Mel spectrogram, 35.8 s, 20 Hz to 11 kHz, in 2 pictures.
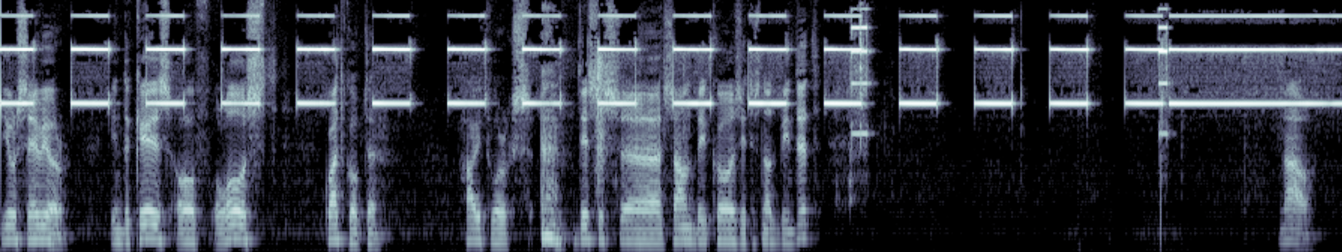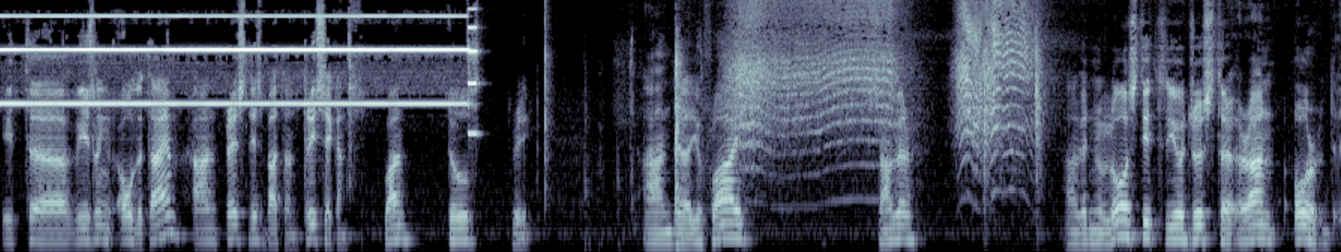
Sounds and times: Buzzer: 0:00.0 - 0:00.4, 0:01.0 - 0:02.4, 0:03.0 - 0:04.4, 0:05.0 - 0:24.3
Speech: 0:00.0 - 0:00.9, 0:01.5 - 0:03.7, 0:04.4 - 0:05.1, 0:06.2 - 0:10.9, 0:17.0 - 0:25.0, 0:26.4 - 0:27.9, 0:29.6 - 0:30.2, 0:32.0 - 0:35.7.

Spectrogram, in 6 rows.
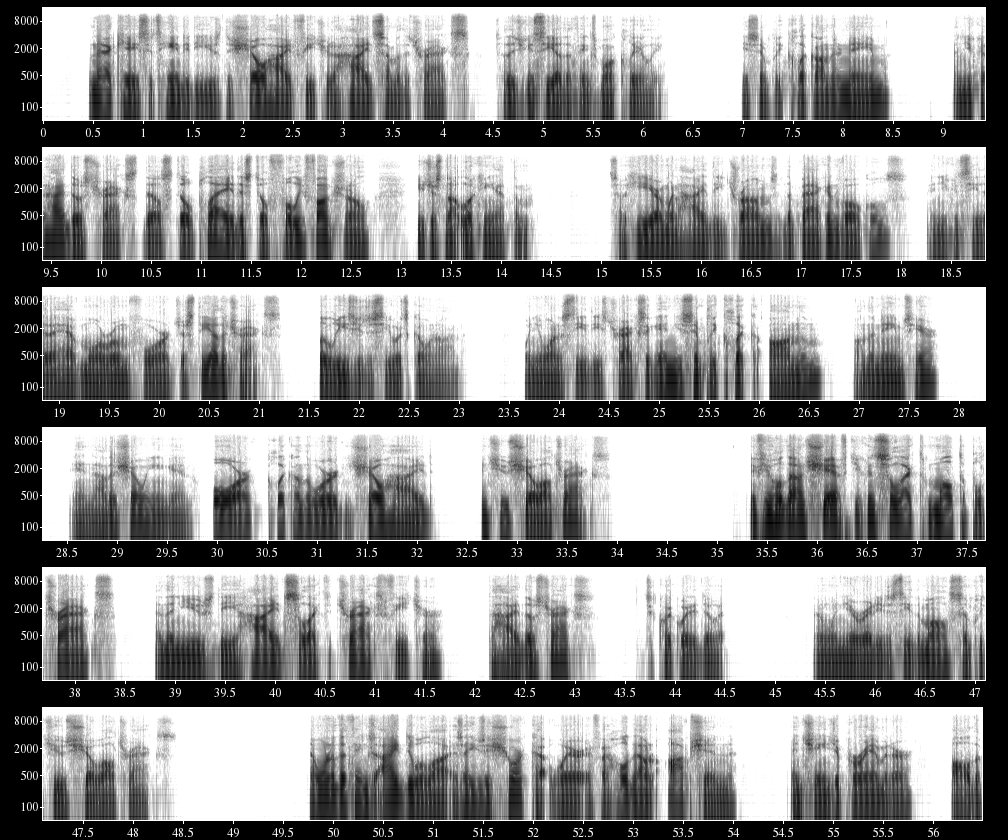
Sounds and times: Speech: 0:00.5 - 0:06.3, 0:07.0 - 0:14.4, 0:15.1 - 0:27.8, 0:28.6 - 0:34.0, 0:35.4 - 0:44.6, 0:45.4 - 0:48.5, 0:49.8 - 0:56.4.

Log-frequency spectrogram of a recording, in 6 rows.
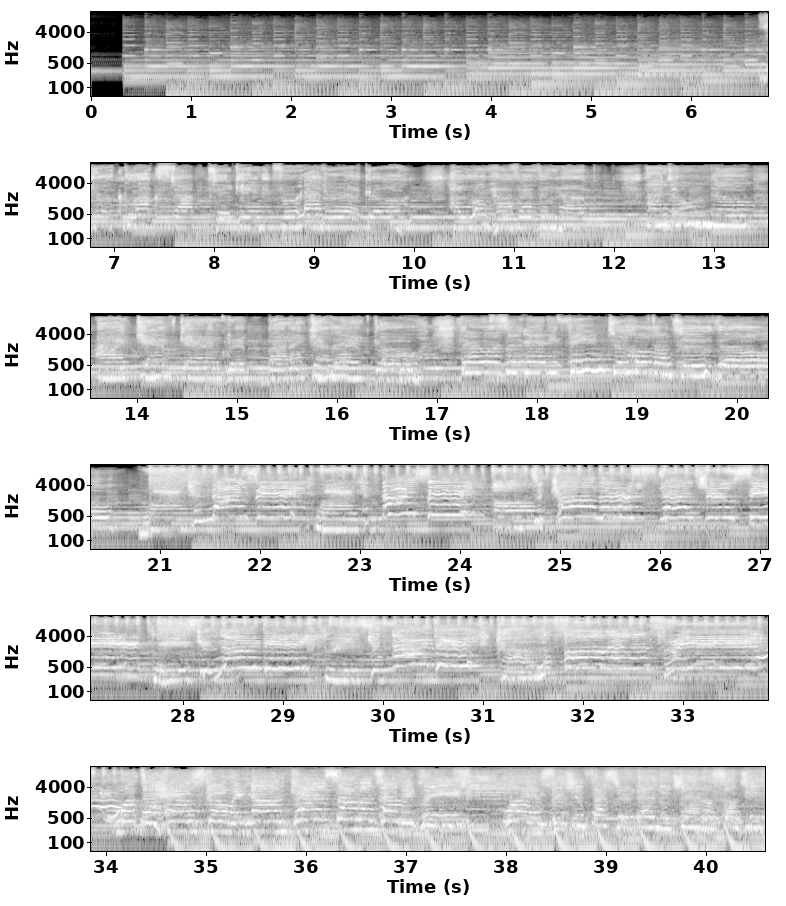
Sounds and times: Music: 0:00.0 - 0:40.5.

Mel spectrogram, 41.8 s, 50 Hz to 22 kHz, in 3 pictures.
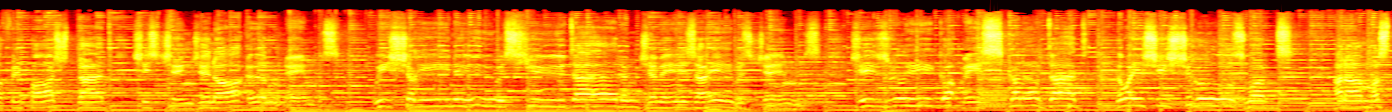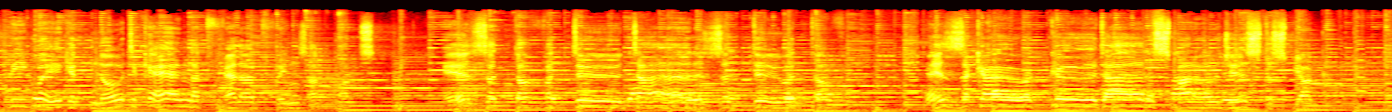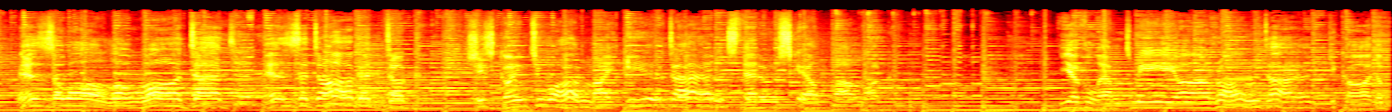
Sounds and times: Music: 0:00.0 - 0:41.7.

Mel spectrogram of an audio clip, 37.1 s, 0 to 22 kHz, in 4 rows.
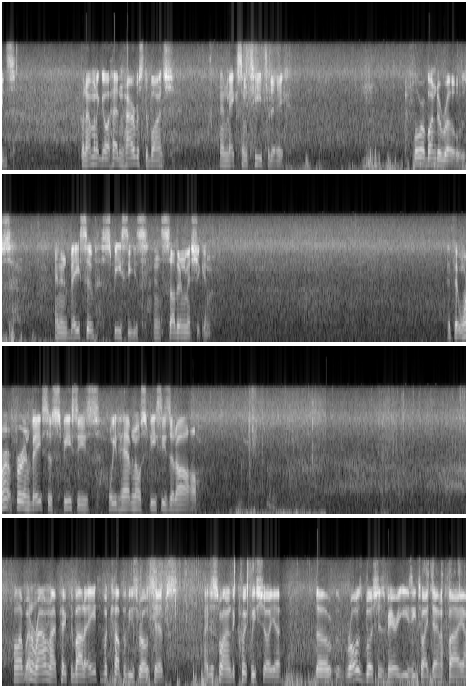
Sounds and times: Speech: 0:00.0 - 0:00.3, 0:01.6 - 0:03.6, 0:04.4 - 0:05.8, 0:08.1 - 0:09.7, 0:10.3 - 0:13.6, 0:18.2 - 0:22.6, 0:28.0 - 0:33.4, 0:34.1 - 0:37.1
Outside, rural or natural: 0:00.0 - 0:37.1.

